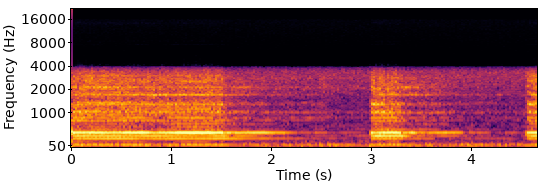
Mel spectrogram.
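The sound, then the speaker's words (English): Deep harmonic horn signal of a ferry coming into dock on Puget Sound, sounding a little melody of one long and two short blasts. The loud, sustained tone shifts between held notes. “That little melody was the sound of a ferry coming into dock.”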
